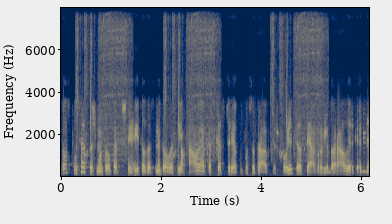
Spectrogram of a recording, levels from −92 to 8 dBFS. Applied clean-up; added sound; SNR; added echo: none; Camera; 15 dB; none.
